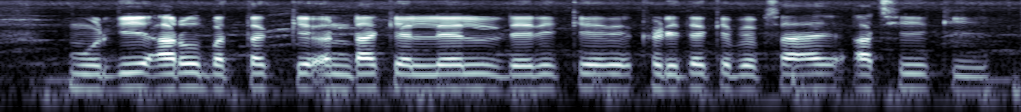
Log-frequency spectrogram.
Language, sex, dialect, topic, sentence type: Maithili, male, Angika, agriculture, question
